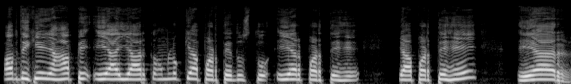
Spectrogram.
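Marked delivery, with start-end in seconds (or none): none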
